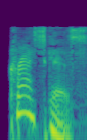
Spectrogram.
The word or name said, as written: crescas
